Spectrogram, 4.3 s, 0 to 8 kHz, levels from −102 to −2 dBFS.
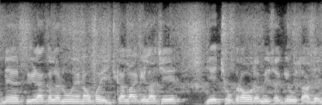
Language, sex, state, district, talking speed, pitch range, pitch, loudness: Gujarati, male, Gujarat, Gandhinagar, 225 wpm, 135-145 Hz, 140 Hz, -13 LUFS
